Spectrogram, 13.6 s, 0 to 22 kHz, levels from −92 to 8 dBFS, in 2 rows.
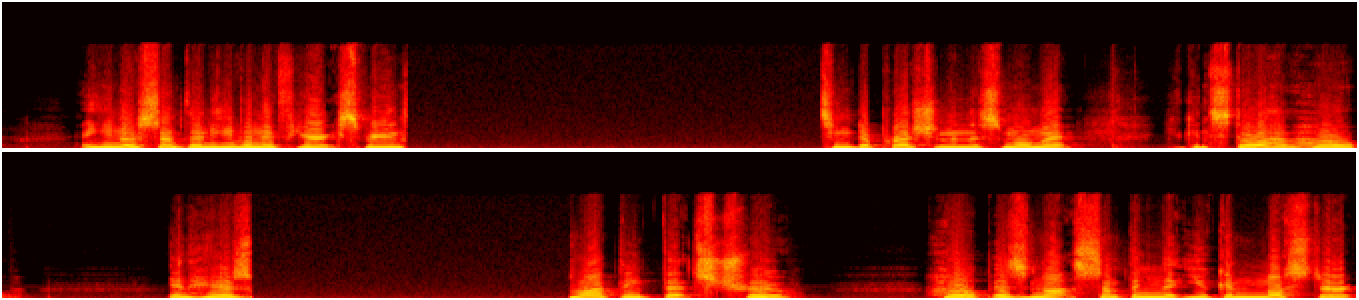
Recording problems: distortion; heavy; 15% of the sound clipped
audio cutting out; at 2 s for 2 s and at 8 s for 1.5 s

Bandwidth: 15.5 kHz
